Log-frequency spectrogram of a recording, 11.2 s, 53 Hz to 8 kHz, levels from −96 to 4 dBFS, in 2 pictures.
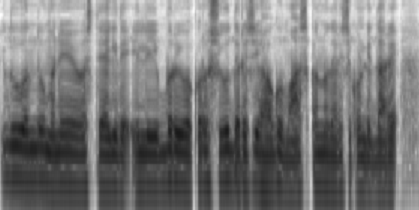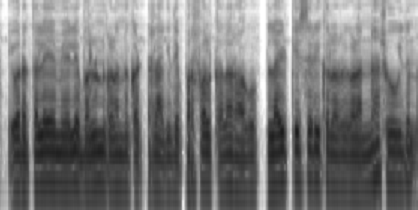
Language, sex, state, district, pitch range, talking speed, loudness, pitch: Kannada, male, Karnataka, Dharwad, 100-110 Hz, 155 wpm, -16 LUFS, 105 Hz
